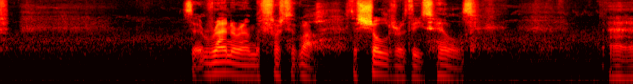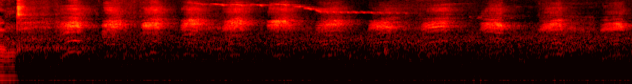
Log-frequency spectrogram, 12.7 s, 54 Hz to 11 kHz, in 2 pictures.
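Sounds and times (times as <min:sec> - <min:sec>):
speech: 0:01.9 - 0:05.0, 0:06.1 - 0:07.2
female ducks quacking, disturbed by a walker on a canal towpath: 0:06.9 - 0:12.6.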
